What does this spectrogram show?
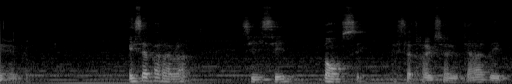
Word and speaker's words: penser: Esa palabra se dice penser.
